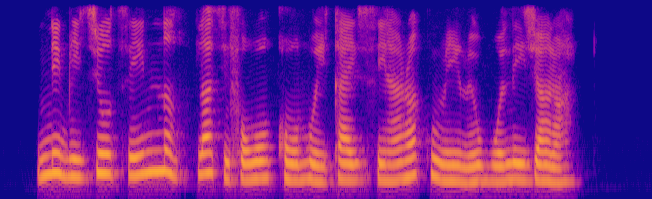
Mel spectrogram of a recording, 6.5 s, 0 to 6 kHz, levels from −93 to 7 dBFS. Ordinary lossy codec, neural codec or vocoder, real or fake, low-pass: none; autoencoder, 22.05 kHz, a latent of 192 numbers a frame, VITS, trained on one speaker; fake; 5.4 kHz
